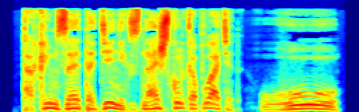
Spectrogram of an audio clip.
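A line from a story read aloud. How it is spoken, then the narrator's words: Drawn-out, drawling. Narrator (Russian): протянул Виан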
